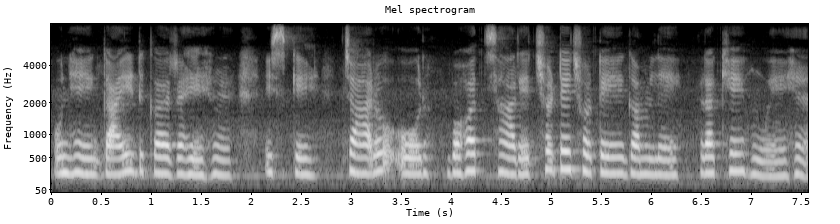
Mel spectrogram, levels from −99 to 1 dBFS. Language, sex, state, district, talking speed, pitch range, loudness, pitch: Hindi, female, Chhattisgarh, Raipur, 125 wpm, 240-270 Hz, -18 LUFS, 250 Hz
